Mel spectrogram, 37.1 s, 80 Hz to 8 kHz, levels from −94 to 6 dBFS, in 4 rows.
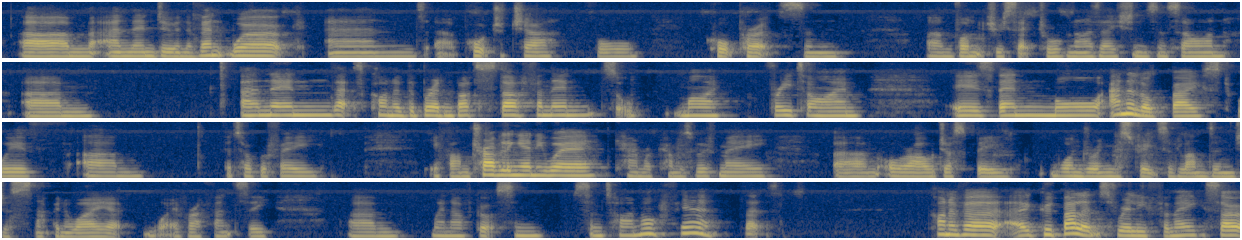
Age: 30-49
